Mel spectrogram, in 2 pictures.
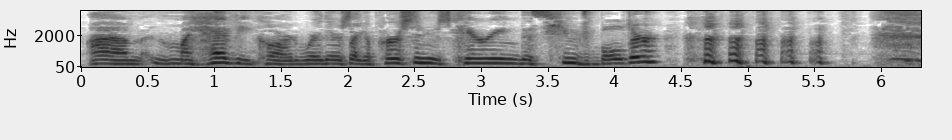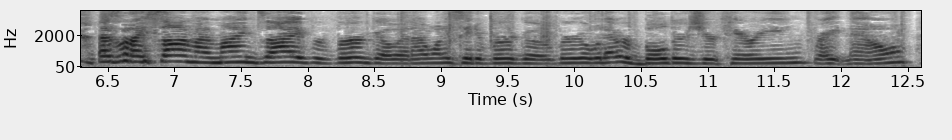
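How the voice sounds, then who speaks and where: A woman reading tarot horoscopes in a casual, encouraging way, her voice worn and hoarse from doing many readings. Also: a little high, normal speed. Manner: chatty, encouraging, many fillers like "you know" and "okay". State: losing her voice. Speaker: tarot reader.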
